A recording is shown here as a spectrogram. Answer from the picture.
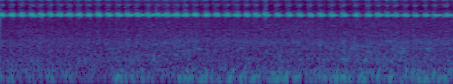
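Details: Walnut, California crickets calling at night: crisp, clearly separated high chirps repeated about three times a second in a regular beat, with faint distant rumble beneath.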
